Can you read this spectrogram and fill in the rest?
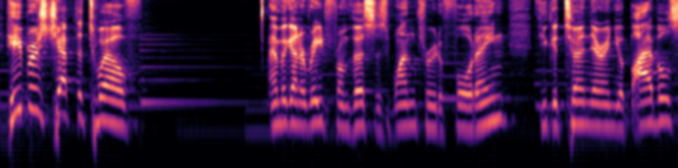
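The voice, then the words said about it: Slightly strained, fading voice. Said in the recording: “I'm starting to lose my voice a little bit this morning from singing too loud”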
